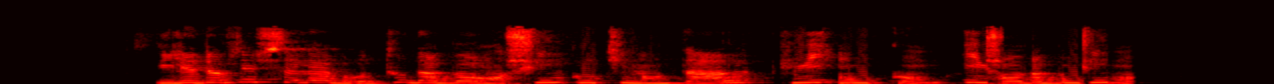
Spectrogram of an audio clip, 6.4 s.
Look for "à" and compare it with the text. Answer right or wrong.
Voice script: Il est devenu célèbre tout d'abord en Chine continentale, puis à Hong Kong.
wrong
